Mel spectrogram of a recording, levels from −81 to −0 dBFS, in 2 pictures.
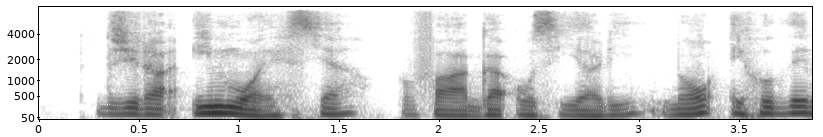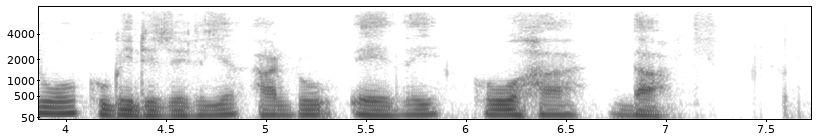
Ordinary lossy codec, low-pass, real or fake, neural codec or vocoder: none; 7.2 kHz; fake; codec, 16 kHz in and 24 kHz out, 0.6 kbps, FocalCodec, streaming, 2048 codes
